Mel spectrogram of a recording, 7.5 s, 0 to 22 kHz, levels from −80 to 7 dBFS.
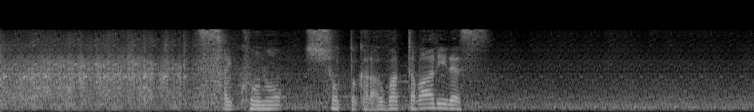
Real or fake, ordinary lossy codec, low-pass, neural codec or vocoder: fake; none; none; codec, 16 kHz, 1.1 kbps, Voila-Tokenizer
